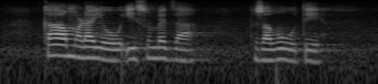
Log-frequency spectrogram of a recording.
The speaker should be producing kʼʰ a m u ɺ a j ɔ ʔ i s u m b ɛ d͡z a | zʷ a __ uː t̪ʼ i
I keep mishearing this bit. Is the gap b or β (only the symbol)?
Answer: β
